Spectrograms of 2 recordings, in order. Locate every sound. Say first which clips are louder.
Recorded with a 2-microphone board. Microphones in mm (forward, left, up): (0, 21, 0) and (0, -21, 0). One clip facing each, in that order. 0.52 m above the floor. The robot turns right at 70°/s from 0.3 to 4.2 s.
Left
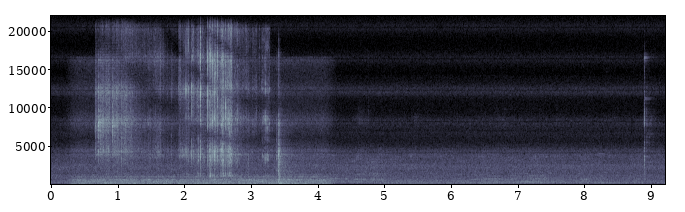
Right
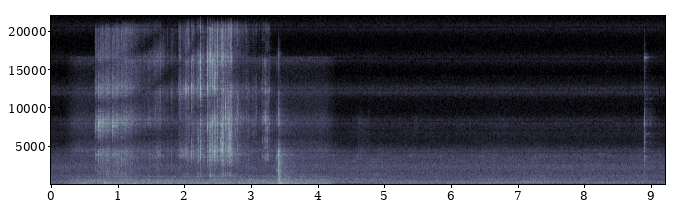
0.7 s chewing: right 2 dB; 35° right (ahead or behind), 0.6 m; by 3.3 s 35° left (ahead or behind), 0.6 m
3.4 s a microwave: right 3 dB; 15° right (ahead or behind), 0.9 m; by 9.0 s 20° left (ahead or behind), 0.9 m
